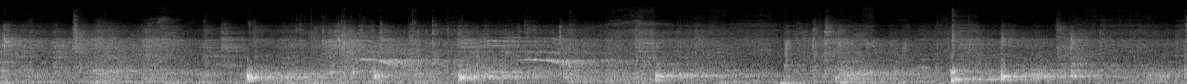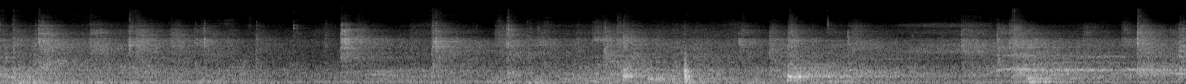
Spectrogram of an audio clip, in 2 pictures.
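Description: Young children shout and call out in a large echoing rink.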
